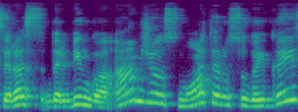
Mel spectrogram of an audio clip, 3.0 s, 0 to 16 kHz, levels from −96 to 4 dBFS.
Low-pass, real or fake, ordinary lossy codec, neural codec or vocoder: 14.4 kHz; fake; AAC, 96 kbps; vocoder, 44.1 kHz, 128 mel bands, Pupu-Vocoder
